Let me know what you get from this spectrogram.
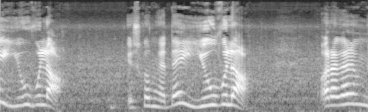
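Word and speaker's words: uvula: इसको हम कहते हैं यूवला। और अगर हम यू को साइलेंट करें, भाई हमारी प्रोनाउंसिएशन नहीं है भाई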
